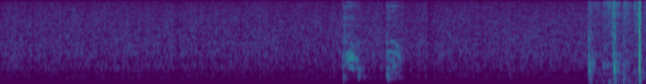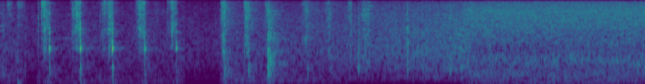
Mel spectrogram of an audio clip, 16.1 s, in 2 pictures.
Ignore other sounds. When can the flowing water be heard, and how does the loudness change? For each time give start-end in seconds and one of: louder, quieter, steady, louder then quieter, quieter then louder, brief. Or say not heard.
0.0-16.1 louder.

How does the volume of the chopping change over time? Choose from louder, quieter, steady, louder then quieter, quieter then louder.
louder then quieter.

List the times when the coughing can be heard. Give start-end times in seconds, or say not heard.
4.2-5.0.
